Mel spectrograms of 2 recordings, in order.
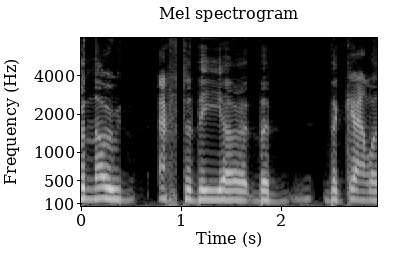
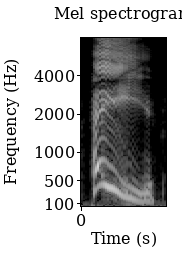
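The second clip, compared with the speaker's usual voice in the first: put-on higher, cheeky New York kid's call; 7 semitones higher than usual. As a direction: holler like a New York street kid. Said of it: "Typical New York kid".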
